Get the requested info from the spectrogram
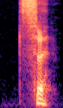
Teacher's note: it's a consonant cluster, ts, and then with the e at the end, with the high tone, tse. But in other parts of the Navajo tribe, maybe further down south, on the other side of the mountains here and there, they may pronounce it differently.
